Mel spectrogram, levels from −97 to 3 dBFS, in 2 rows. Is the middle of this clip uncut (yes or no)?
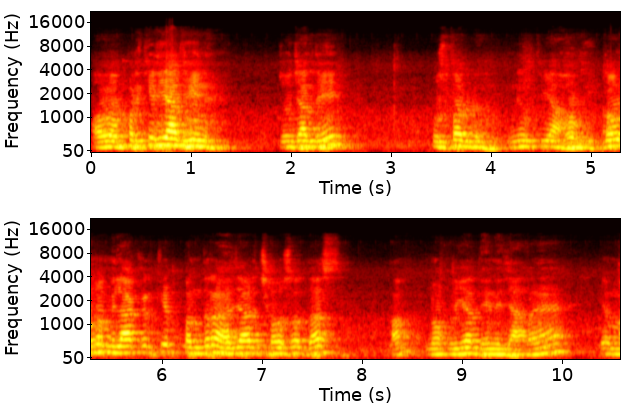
no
